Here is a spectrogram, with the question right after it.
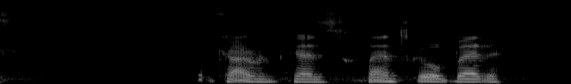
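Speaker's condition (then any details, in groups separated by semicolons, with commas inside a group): Multiple sclerosis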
